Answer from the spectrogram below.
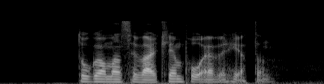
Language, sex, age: Swedish, male, 24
